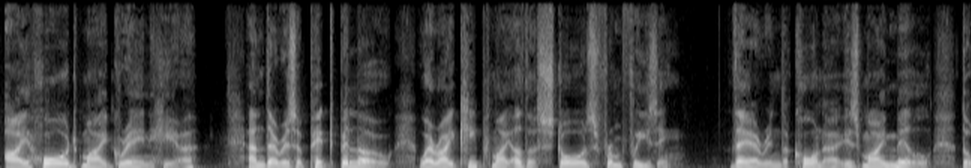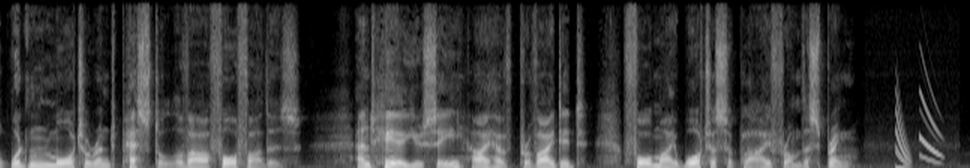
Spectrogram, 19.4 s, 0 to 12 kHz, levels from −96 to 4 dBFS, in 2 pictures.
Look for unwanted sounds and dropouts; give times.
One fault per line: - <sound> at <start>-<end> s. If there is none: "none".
- chirp at 18.7-19.2 s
